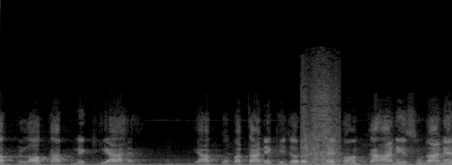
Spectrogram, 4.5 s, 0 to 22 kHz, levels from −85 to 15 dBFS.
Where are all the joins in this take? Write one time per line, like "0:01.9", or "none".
0:03.2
